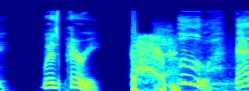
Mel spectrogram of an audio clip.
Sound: chomp

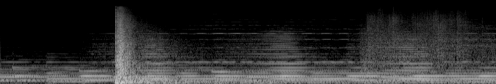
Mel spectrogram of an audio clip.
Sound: harpoon fires

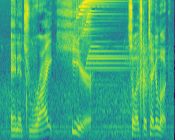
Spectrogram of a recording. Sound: magical bells

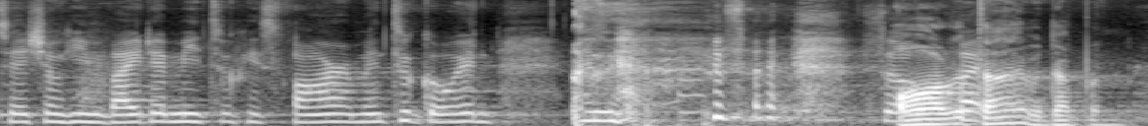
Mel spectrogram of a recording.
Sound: smijeh

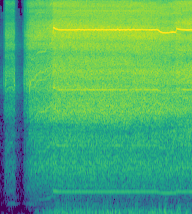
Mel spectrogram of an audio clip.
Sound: drill operating

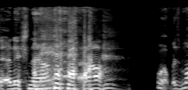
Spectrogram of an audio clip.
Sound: laughs

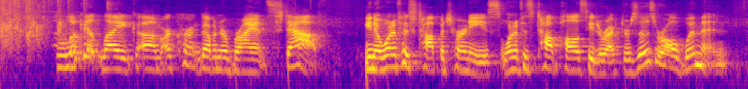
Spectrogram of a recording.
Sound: applause

